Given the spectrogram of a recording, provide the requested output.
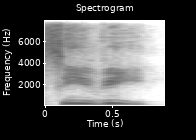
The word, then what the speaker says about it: CV: Bukan itu cara bacanya adalah CV. CV. CV. Ya, V. F-nya agak berat, V.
